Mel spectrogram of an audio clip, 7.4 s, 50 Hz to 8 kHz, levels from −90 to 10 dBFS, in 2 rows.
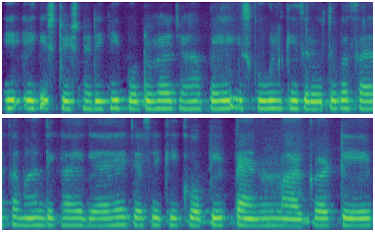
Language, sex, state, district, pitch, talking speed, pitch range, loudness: Hindi, female, Delhi, New Delhi, 200 Hz, 195 wpm, 185-205 Hz, -15 LUFS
